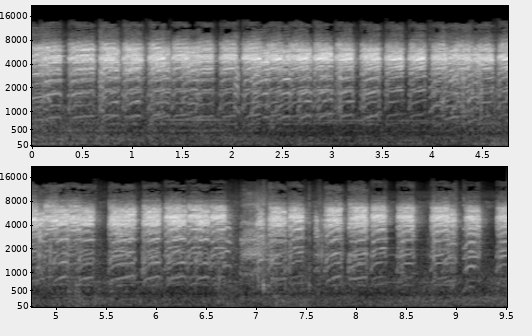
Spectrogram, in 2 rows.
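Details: Zebra finch chicks being fed by their parents in a cage, three juveniles and three newborns, 29 September 2023: a loud continuous chorus of rapid harsh nasal begging calls, several per second, with a brief pause near the middle.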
